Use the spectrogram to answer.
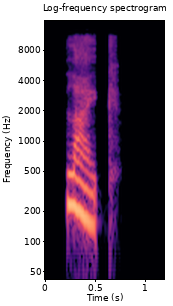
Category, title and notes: Speech > Solo speech
to like
english, pronunciation, voice, word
